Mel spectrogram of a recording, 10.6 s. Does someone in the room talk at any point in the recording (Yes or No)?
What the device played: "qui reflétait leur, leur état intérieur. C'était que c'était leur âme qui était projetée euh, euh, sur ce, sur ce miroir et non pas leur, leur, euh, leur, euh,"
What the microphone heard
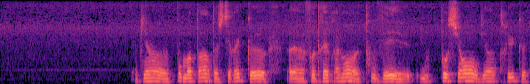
Yes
